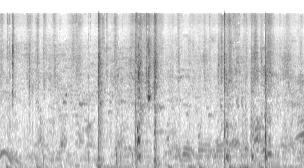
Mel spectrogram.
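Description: Irregular thuds of boxing gloves landing during a sparring exchange, about a dozen sharp strikes at uneven intervals, over low crowd murmur.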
